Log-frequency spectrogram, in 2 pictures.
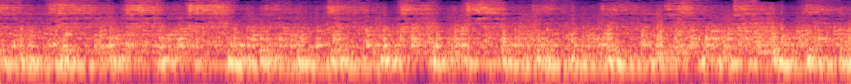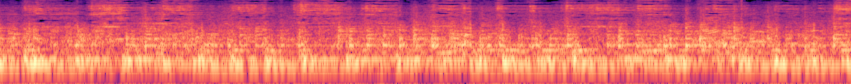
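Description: Theyyam percussion: chenda drums with hand cymbals playing loudly and steadily in a fast, even beat.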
